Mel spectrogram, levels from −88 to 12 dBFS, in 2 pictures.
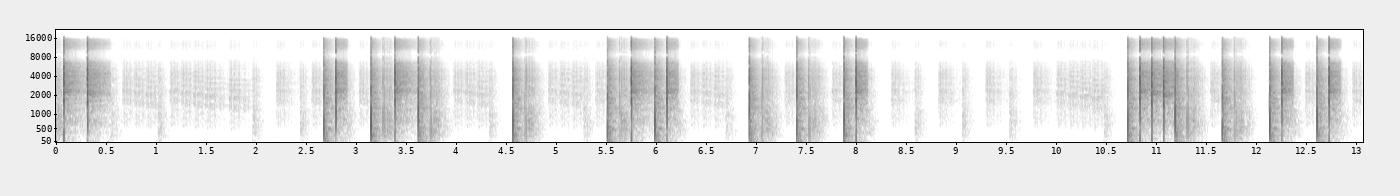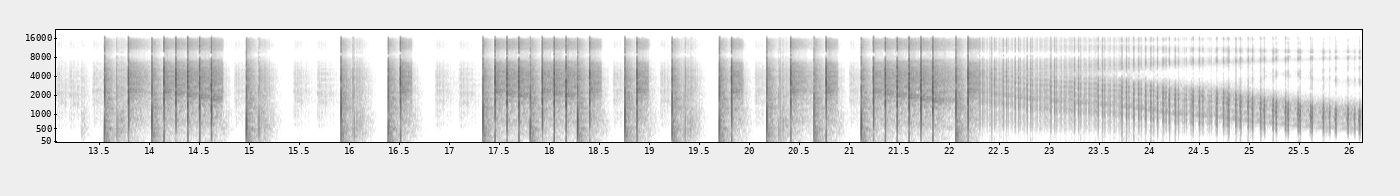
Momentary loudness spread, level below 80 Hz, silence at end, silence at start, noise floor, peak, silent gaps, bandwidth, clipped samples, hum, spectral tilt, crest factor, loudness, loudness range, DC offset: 18 LU; -62 dBFS; 0.5 s; 0 s; -65 dBFS; -6 dBFS; none; 17 kHz; under 0.1%; none; 0 dB/octave; 30 dB; -30 LUFS; 7 LU; under 0.1%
